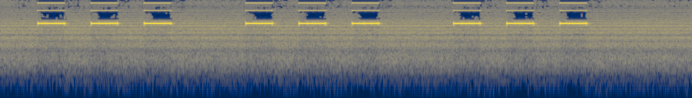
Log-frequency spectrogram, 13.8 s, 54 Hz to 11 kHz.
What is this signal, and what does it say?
Alarm pattern, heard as an alarm's beeps, played three times, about 3100 Hz. Temporal three. Smoke or fire, evacuate.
